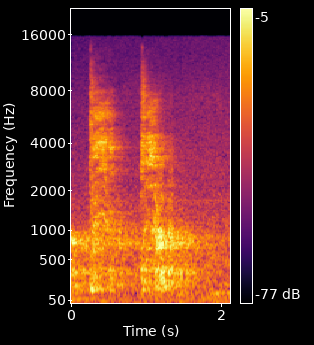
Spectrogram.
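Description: A man coughing twice into his hand, two short harsh coughs about three quarters of a second apart.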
